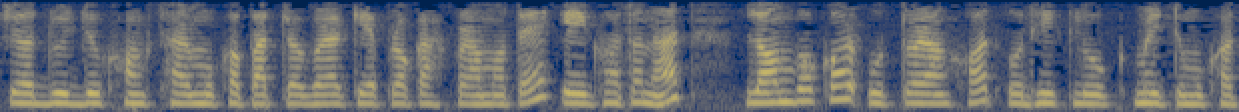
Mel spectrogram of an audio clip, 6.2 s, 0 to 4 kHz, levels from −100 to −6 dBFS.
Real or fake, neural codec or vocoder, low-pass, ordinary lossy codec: real; none; 3.6 kHz; AAC, 32 kbps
